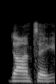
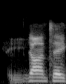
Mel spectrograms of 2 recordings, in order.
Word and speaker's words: Dontay: She wrestled our champion, the Dontay, and you have to say it like that. It's the Dontay Khalifah.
